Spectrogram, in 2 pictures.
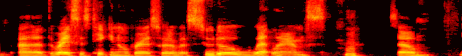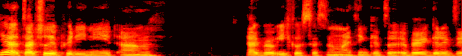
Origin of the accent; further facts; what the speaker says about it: Oregon, United States; moved away as an adult; now in California, United States; I'm actually originally from Oregon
